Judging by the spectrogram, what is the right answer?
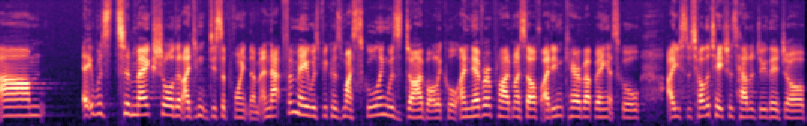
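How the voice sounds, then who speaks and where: On a very clean recording with a silent background, a woman with an Australian accent speaks at a fairly quick pace in a medium pitch with ordinary pitch variation. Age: 40s. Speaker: PR entrepreneur. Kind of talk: on-stage interview. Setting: stage with audience.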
